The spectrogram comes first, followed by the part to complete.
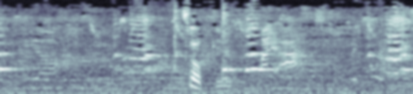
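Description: Indistinct voices, with one loud cry that slides sharply down in pitch about two seconds in.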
